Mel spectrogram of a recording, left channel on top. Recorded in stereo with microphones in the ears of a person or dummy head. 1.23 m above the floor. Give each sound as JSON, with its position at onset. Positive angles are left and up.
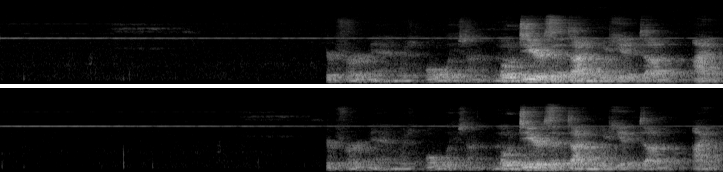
{"t": 3.3, "sound": "a man speaking", "side_deg": -30, "distance_m": 1.8}
{"t": 5.0, "sound": "a man speaking", "side_deg": -25, "distance_m": 1.4}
